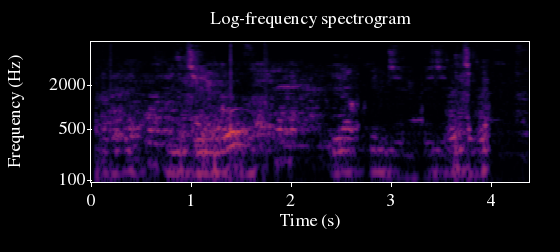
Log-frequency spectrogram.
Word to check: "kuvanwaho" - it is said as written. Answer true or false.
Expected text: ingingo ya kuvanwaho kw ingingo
false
